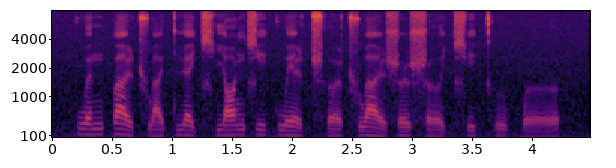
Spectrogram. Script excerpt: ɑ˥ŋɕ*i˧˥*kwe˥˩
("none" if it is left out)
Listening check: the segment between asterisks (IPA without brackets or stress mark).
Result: i˥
